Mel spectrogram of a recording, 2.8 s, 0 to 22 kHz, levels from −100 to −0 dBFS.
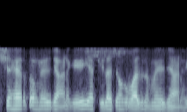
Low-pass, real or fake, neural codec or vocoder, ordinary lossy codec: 3.6 kHz; fake; vocoder, 22.05 kHz, 80 mel bands, Vocos; none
